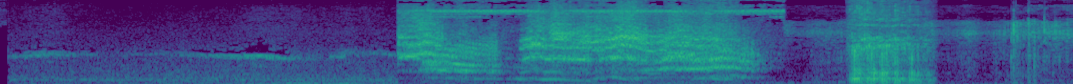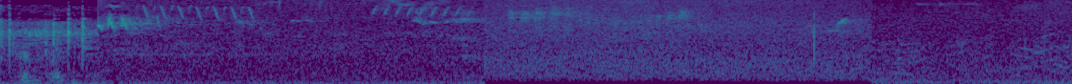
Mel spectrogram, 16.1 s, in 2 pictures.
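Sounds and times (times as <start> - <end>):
large animal wavering call: 1.5 - 5.9
loud animal blast: 3.0 - 5.8.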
